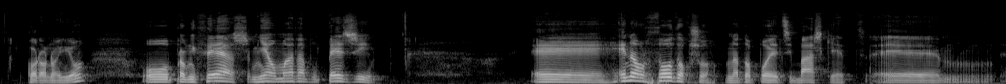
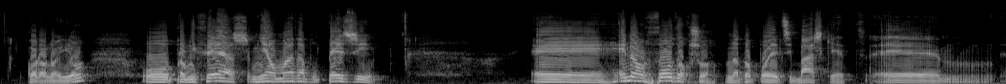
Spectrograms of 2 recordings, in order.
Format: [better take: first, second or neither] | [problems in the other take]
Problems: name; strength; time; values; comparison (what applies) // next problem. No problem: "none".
first | distortion; heavy; 8 dB below the speech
